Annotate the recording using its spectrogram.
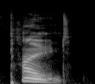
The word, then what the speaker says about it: pwned: Just a correction on pawned. It's a new word for owned and pronounced the same, just like pawn to own. But so anyway, I think we were talking about this the other week. So it's pwned. That's how you pronounce it. Owned, as in owned.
